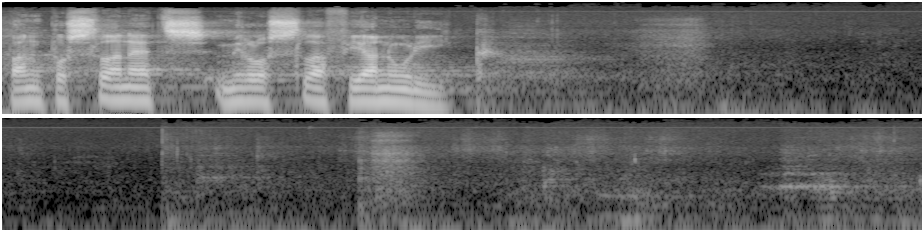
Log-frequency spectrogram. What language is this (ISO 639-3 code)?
ces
